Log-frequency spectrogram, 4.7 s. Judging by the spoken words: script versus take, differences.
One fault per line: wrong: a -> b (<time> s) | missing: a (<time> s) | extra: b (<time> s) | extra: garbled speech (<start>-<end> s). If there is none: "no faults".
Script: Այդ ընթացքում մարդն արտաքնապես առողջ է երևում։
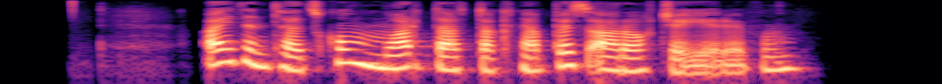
no faults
